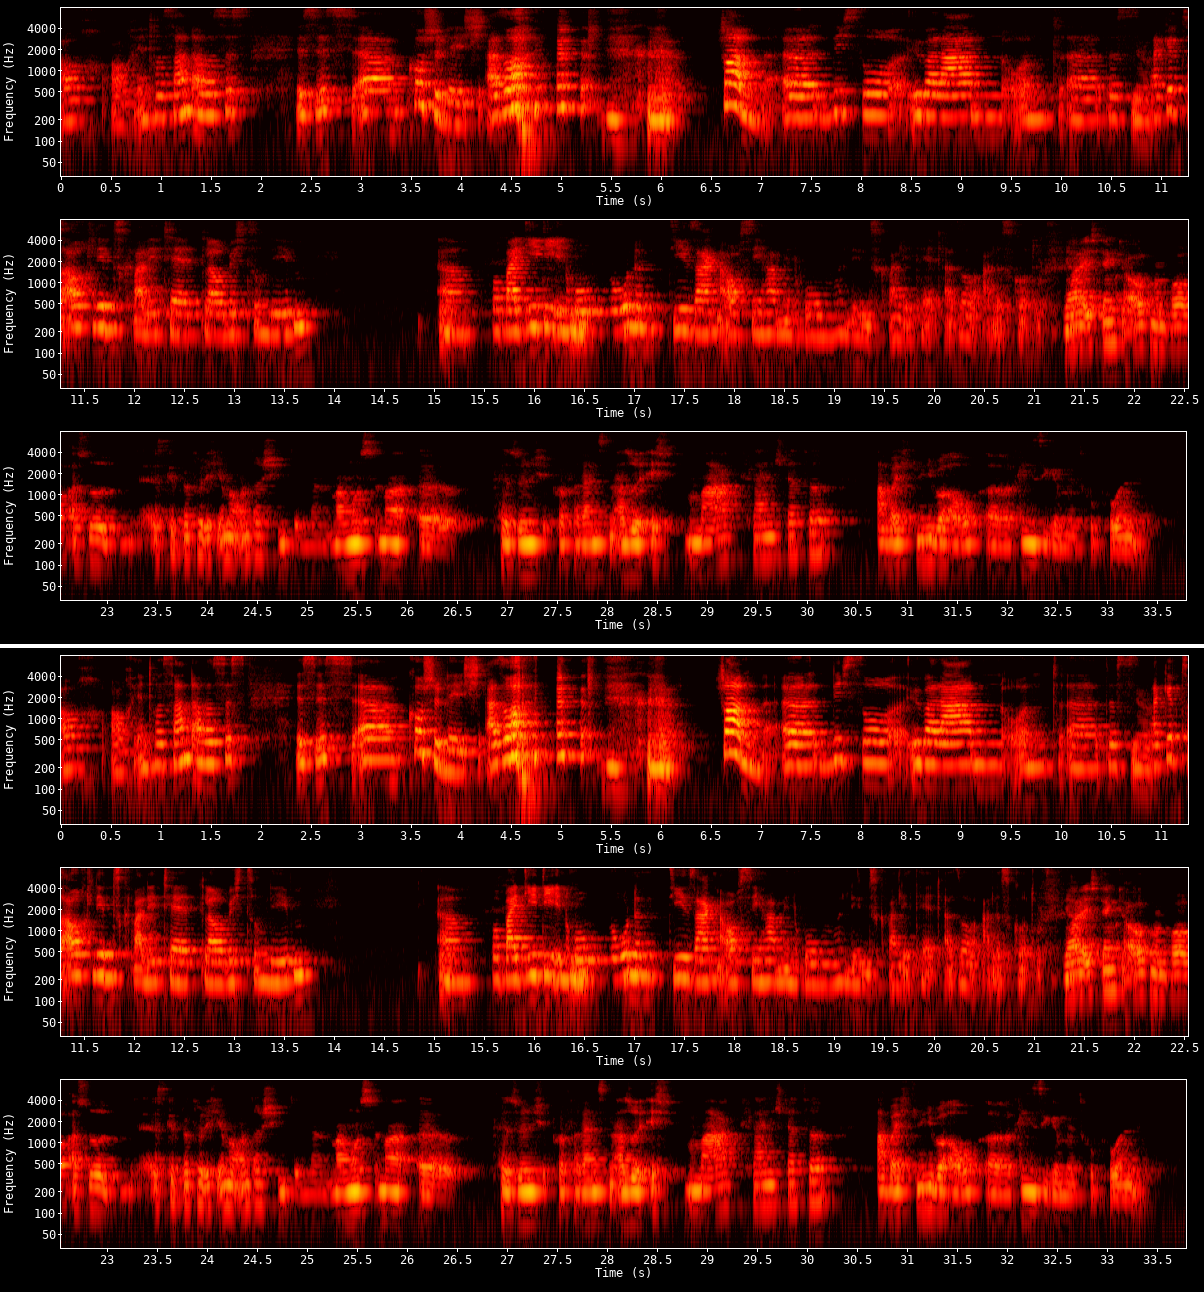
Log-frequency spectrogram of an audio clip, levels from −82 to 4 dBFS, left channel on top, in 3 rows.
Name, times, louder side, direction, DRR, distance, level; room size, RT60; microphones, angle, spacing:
voice 1, 0.0-5.7 6.6-10.6 10.9-13.7 15.0-21.3, right 2 dB, 65° right, 4 dB, 1.3 m, -36 dB
voice 2, 5.5-6.2 10.7-10.9 15.1-15.2 16.4-16.6 21.0-26.5 26.9-30.2 30.7-33.3, right 1 dB, 20° right, 4 dB, 0.5 m, -39 dB
12.0 x 4.8 x 2.9 m, 0.64 s
head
